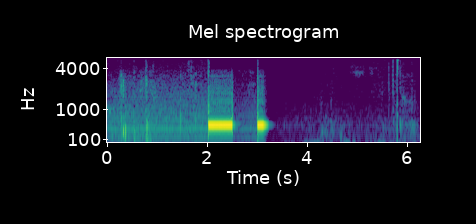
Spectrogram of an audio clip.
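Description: A telephone line tone on a call-in phone line as an incoming call connects: two short, loud, steady beeps, the first about half a second long and the second shorter, then near silence.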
